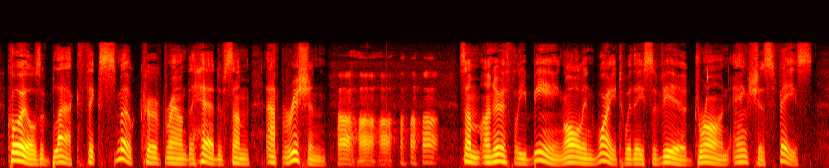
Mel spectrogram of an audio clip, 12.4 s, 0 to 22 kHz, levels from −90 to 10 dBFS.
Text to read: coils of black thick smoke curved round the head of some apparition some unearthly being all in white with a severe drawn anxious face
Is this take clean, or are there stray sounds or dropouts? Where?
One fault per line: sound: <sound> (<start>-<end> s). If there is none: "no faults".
sound: laugh (5.0-6.6 s)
